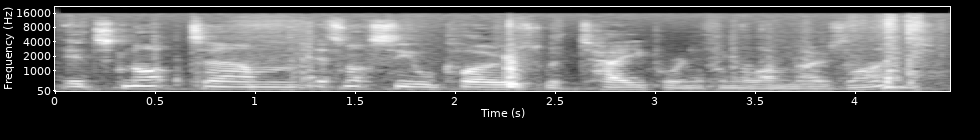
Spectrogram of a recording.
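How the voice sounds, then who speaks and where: A middle-aged man with a New Zealand accent casually presenting an unboxing, in a hesitant, improvised way with frequent pauses. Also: fairly low pitch. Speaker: product presenter at an audio shop. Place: small indoor showroom with shelves and speakers. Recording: clear background noise.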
